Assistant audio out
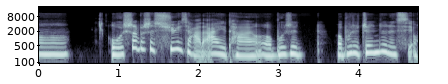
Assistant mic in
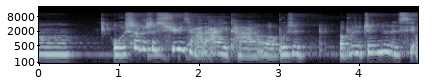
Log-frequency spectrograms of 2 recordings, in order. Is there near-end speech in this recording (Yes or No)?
Yes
